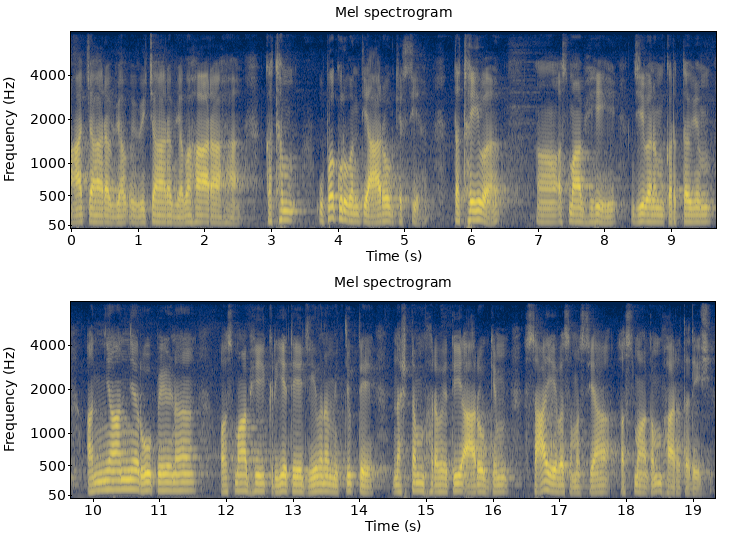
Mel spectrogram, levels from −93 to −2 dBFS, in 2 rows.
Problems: constant background noise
